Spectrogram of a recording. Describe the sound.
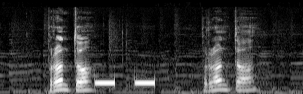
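Two short, steady beeps of a telephone tone after a dropped call, flat and even in pitch, set between bursts of a person talking.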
